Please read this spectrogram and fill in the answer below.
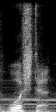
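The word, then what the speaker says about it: Worcester: just yeah Worchester Massachusetts which is actually just pronounced as wer wor wer Massachusetts they call Massachusetts they say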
